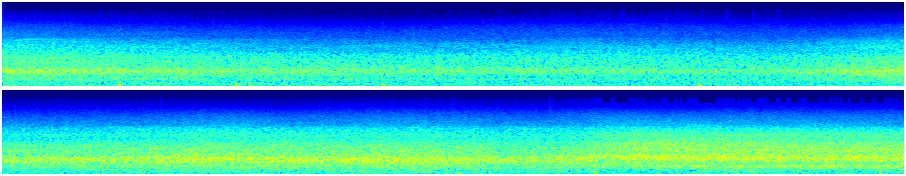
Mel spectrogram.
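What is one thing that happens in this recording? A stadium crowd roars steadily, swelling louder at times.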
